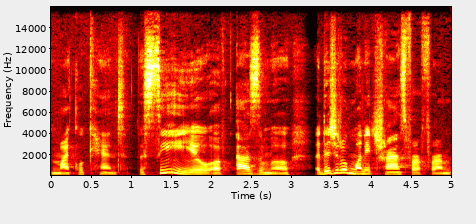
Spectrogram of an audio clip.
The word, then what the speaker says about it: Azimo: That's Azimo, we don't mind.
